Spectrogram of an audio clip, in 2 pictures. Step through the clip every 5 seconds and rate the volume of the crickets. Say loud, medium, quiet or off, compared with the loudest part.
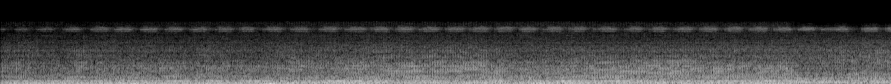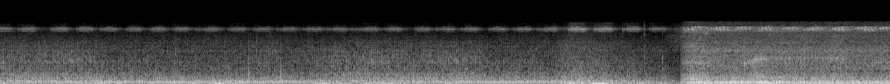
medium, medium, medium, loud.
